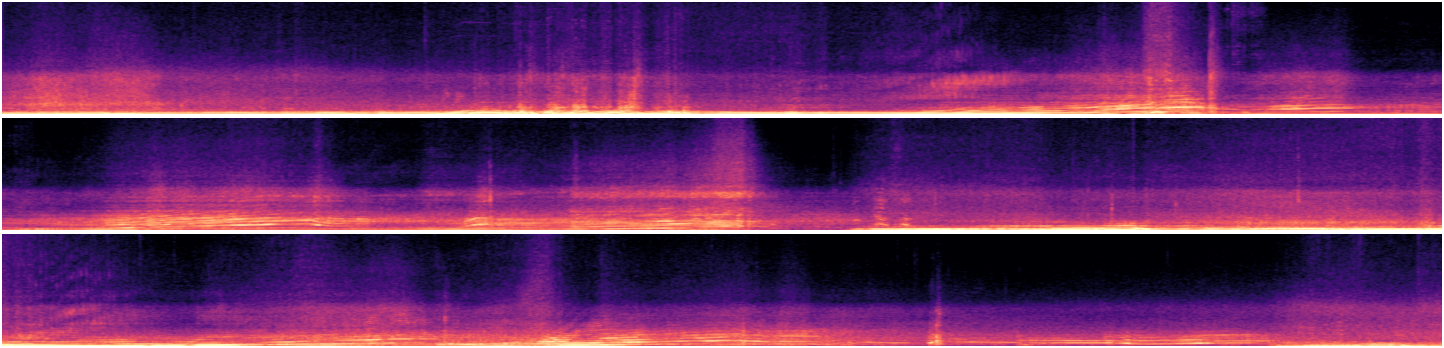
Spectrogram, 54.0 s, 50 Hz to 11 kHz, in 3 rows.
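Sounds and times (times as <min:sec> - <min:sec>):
sports cars accelerating hard: 0:00.0 - 0:27.9, 0:28.5 - 0:54.0.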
